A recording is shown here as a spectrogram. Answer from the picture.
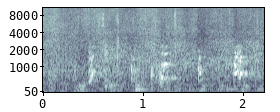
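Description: Whiteboard eraser wiped across the board in quick strokes, giving a run of faint short squeaks.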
